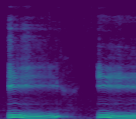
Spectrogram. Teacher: my tongue is high and in the front.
